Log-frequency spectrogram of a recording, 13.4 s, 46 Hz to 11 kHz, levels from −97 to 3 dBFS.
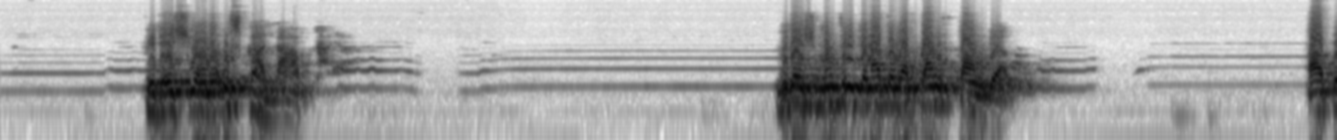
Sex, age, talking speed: male, 60-79, 50 wpm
